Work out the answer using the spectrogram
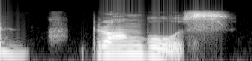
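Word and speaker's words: drongos: Okay, ये क्या कौन है बेटा, ड्रॉन्गोस। क्या कैसे प्रोनाउंस कर रहे हैं, DRON, ड्रॉन गोस, GOS, गोस, ड्रॉन्गोस।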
